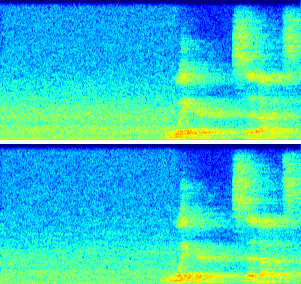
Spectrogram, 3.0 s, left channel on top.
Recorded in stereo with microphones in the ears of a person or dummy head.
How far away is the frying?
I don't hear frying.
